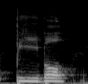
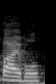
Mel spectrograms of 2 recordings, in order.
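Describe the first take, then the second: First: The first vowel sounds like 'ee'. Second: The first vowel sounds like 'eye'. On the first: This is how the cult leader said it. "which he pronounced Beeble" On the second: This is the usual way to say it. "Not Bible"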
